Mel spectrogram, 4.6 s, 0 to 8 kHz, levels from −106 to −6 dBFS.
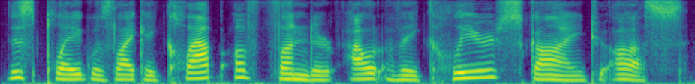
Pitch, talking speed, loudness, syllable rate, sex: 185 Hz, 195 wpm, -18 LUFS, 4.0 syllables/s, female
